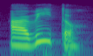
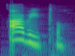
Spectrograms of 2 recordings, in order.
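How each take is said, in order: First: The stress is on a later syllable. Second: The stress is on the first syllable.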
